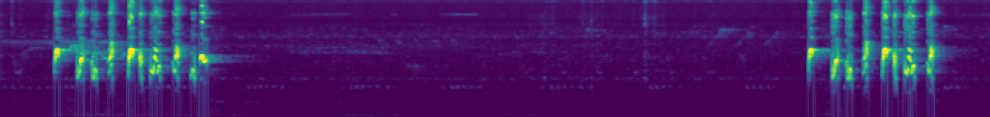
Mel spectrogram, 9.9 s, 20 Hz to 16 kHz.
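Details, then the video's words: Stripe-throated bulbul kept as a cage bird, 7 June 2021, delivering two identical rapid, stuttering warbled phrases about seven seconds apart, with silence in between. "Suara merbah lekir gacor"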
